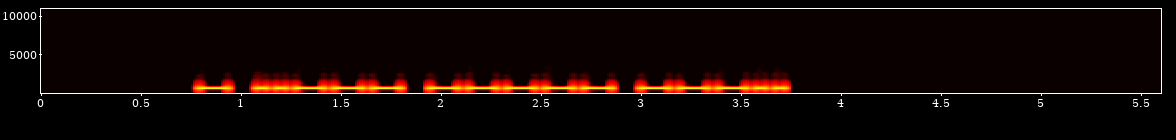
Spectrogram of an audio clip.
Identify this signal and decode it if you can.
Morse code, heard as a keyed tone, about 25 wpm, 700 Hz. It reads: T208
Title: Numbers - Contest Style - 4-Digit 25wpm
